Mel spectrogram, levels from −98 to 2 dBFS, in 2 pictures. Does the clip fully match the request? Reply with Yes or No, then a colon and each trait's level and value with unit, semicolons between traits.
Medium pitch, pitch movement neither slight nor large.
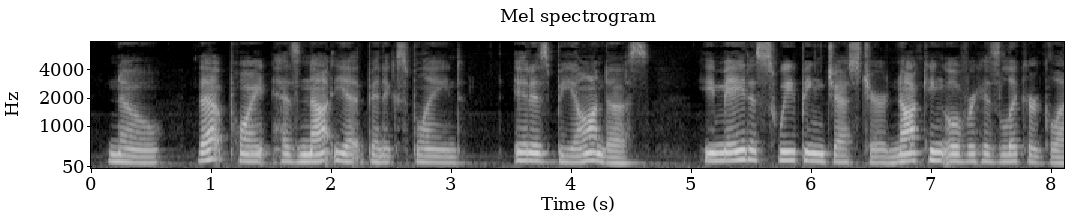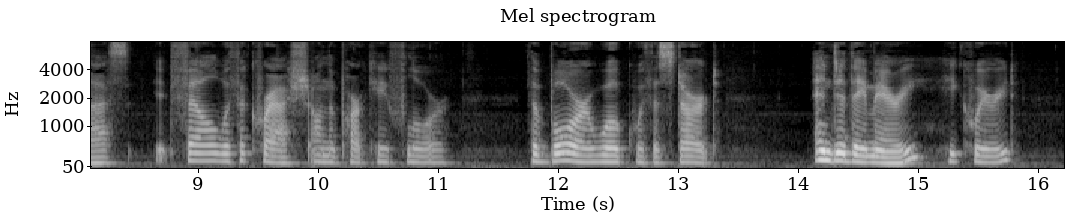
Yes: medium, 165 Hz; average, 3.8 semitones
